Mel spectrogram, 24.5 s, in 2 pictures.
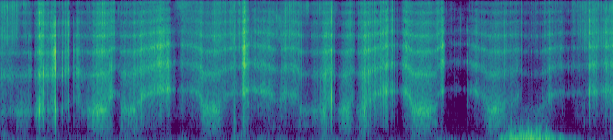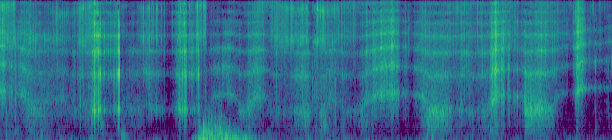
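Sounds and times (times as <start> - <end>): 
ear massage with oil and foam squishing and rubbing: 0.0 - 24.5.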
